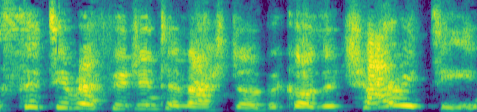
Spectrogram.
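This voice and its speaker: A high-pitched woman's voice with a Jamaican accent, very wide pitch swings and a fairly quick pace, in a dry, close sound with no echo. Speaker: business owner and networking organizer. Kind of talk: interview.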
